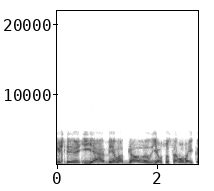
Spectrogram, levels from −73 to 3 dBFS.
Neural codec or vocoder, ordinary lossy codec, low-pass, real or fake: none; Opus, 64 kbps; 10.8 kHz; real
